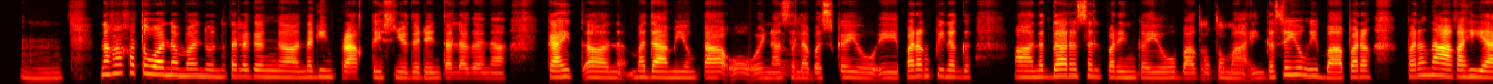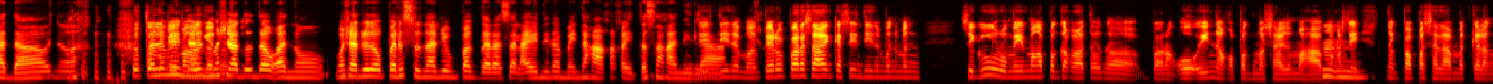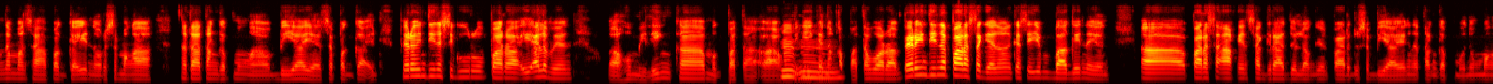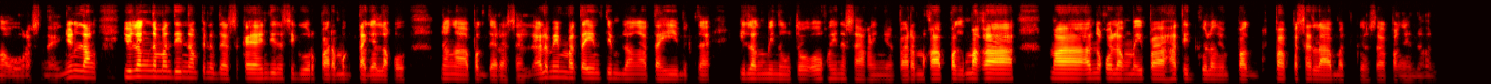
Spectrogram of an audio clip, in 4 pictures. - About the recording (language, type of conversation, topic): Filipino, podcast, Ano ang kahalagahan sa inyo ng pagdarasal bago kumain?
- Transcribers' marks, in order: other background noise; dog barking; laugh; fan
